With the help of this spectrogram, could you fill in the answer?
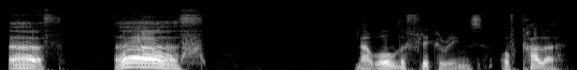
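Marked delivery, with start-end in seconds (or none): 0.1-2.1 loud desperate cry. A narrator's reading. Brunet crying out.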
